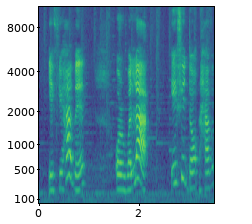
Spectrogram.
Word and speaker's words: wala: is it means nothing voila the stress is on the last syllable voila examples if somebody asks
